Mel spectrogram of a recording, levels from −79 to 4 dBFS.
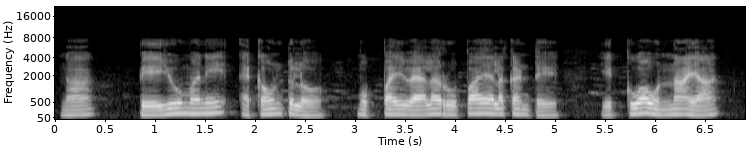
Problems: none marked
